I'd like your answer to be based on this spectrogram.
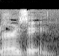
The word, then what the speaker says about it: Mersey: I guess it's Mersey, like Jersey. – Mersey, yeah, Mersey, or Quincy.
